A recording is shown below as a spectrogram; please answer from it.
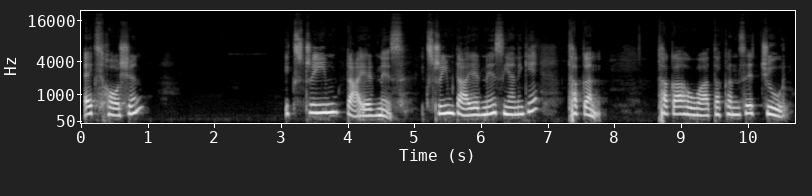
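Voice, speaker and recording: A woman teaching English vocabulary to students, repeating each word slowly and then explaining it, switching between English and Hindi-Urdu. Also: on the high side, warm tone, no echo. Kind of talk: slow vocabulary lesson.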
